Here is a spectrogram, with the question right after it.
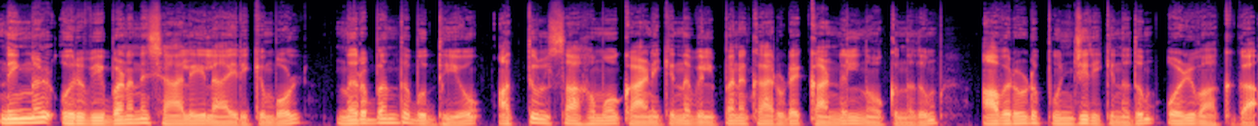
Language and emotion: Malayalam, neutral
